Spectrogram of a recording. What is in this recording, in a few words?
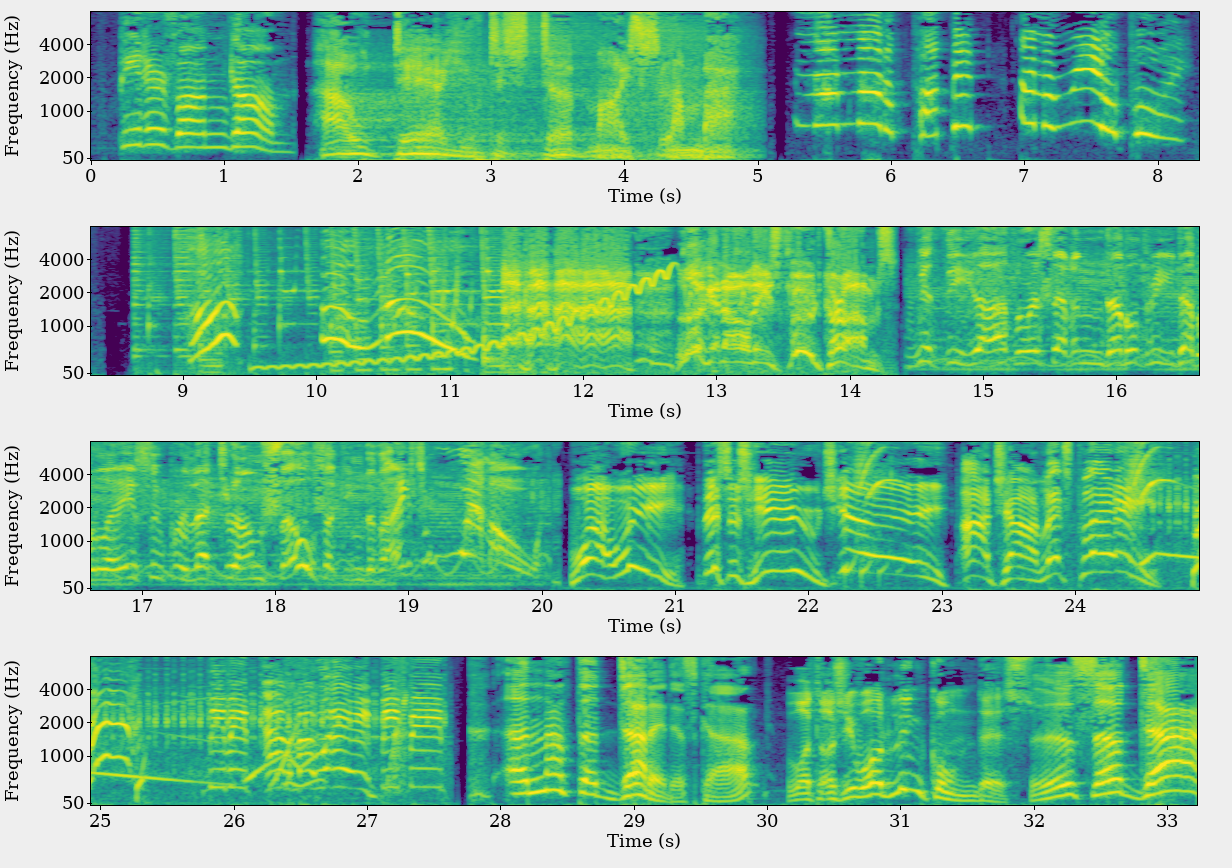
character; USA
